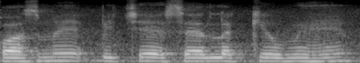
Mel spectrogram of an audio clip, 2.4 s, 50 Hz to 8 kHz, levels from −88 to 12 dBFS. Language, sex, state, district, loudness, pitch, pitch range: Hindi, male, Uttar Pradesh, Shamli, -18 LUFS, 160 Hz, 160-170 Hz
